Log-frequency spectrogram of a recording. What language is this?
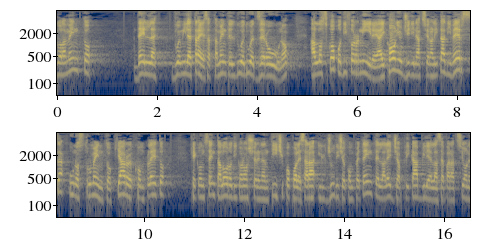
Italian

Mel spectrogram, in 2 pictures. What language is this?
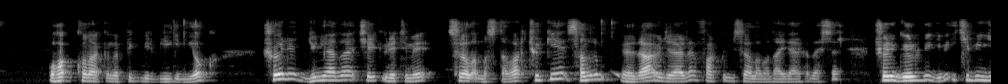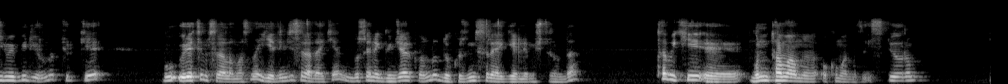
Turkish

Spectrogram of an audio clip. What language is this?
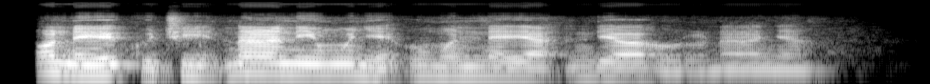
Igbo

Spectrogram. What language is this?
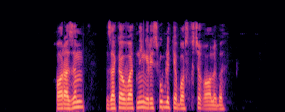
Uzbek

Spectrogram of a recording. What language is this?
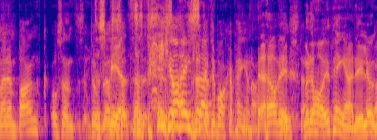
Swedish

